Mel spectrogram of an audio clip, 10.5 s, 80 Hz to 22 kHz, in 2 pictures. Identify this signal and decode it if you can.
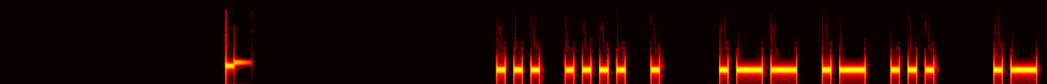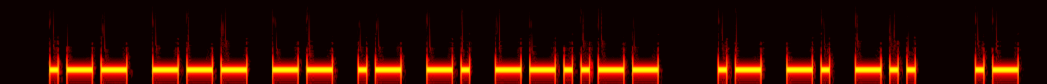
Morse code, heard as a keyed tone, about 28 wpm, 700 Hz. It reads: SHE WAS A WOMAN, AND A
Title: Sentences from Top 1400 Words 28wpm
